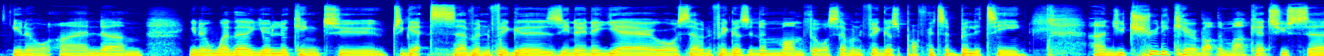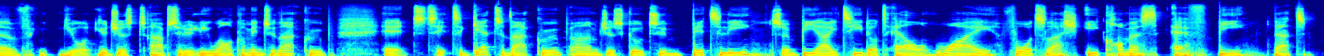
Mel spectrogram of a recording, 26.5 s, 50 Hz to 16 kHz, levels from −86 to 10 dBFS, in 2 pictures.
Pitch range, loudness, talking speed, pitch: 115-125 Hz, -19 LUFS, 150 wpm, 120 Hz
